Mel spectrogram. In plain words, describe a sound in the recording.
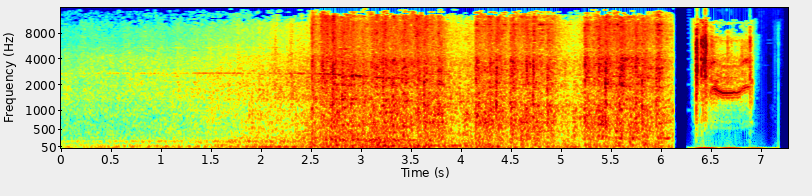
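A passing freight train roars by close alongside.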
